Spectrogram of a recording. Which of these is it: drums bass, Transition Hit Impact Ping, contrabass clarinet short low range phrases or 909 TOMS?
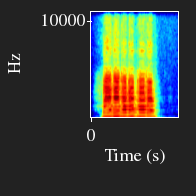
contrabass clarinet short low range phrases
